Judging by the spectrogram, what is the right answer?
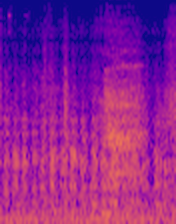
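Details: Older German Shepherd with rear leg weakness and left buttock atrophy, during a chiropractic adjustment: rapid, rhythmic open-mouth panting with faint room noise.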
